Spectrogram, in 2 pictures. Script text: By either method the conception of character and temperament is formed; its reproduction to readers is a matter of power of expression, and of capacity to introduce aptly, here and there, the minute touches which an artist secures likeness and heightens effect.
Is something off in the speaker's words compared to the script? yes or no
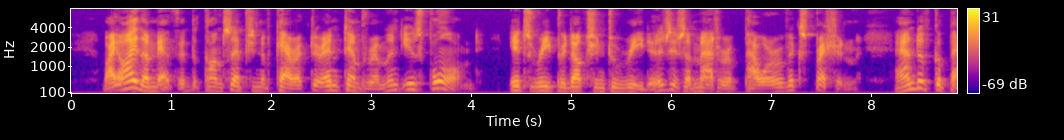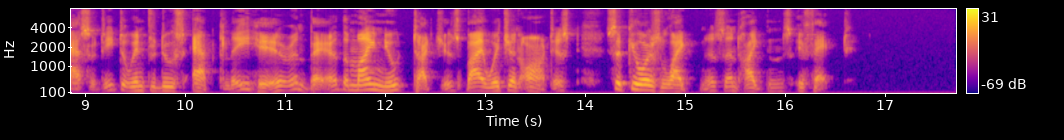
yes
